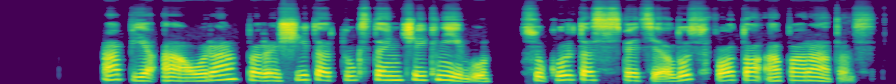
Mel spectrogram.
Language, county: Lithuanian, Vilnius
